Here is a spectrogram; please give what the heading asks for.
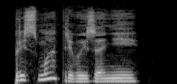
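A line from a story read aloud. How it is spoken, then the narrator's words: Quiet request. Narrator (Russian): тихо попросила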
